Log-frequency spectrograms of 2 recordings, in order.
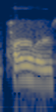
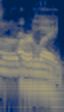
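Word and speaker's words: Parler: I know she's on Parlor, so if you got Parlor, uh, you could check her out on Parlay. It's pronounced Parlay.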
